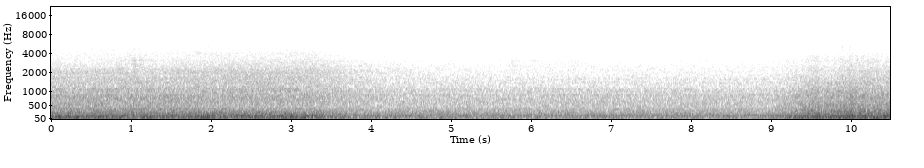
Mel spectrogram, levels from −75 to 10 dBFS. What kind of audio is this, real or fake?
real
